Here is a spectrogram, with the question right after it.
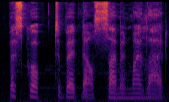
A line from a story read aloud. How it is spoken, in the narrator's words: croaked the old man, wheedlingly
